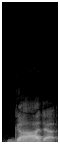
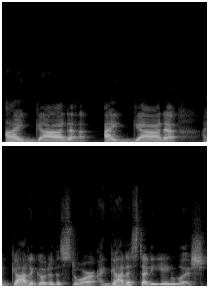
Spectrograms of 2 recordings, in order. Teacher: The T, does it sound like a T? I gotta. Nope. Instead, it sounds like a D.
